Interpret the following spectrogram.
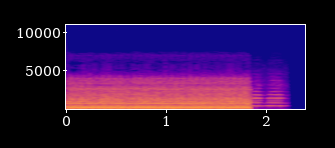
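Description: Car engine running steadily and loudly, cutting off shortly before the end.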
